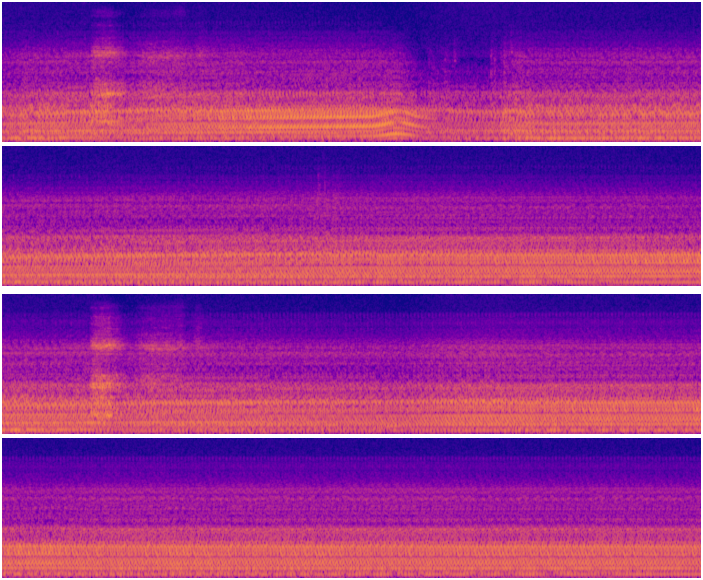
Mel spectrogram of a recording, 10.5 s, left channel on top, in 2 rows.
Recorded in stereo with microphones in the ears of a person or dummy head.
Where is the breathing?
80° right, 1.7 m.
